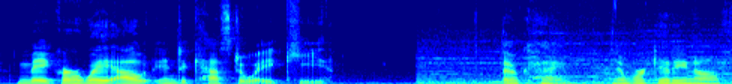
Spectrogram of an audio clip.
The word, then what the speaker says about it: Castaway Cay: Yes, it is spelled Castaway K C A Y, but it is pronounced Castaway Key.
